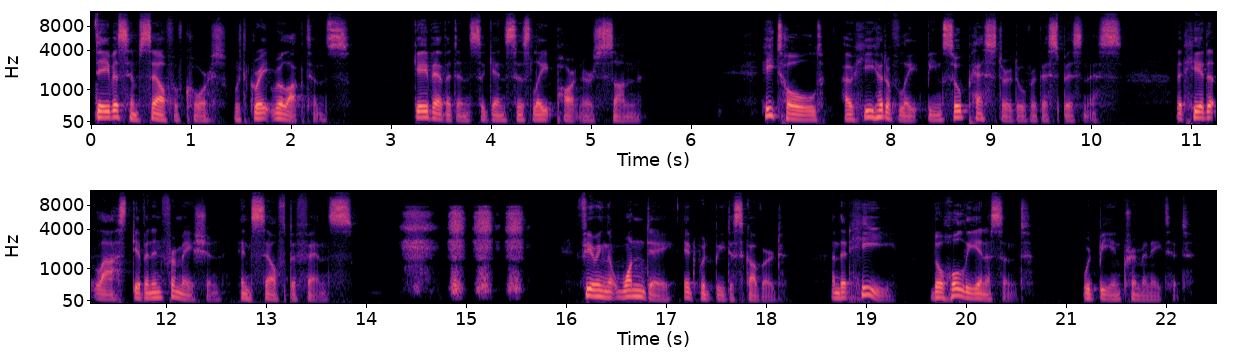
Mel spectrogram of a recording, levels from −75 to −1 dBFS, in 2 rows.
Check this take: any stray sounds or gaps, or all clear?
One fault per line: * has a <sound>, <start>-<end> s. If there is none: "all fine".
* has a sniff, 14.3-15.7 s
